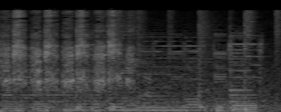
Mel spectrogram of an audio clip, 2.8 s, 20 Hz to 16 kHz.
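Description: A dog in the game Persona 3 Reload pants rapidly and steadily, close and fairly loud, with quick rhythmic breaths running throughout and no talk.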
